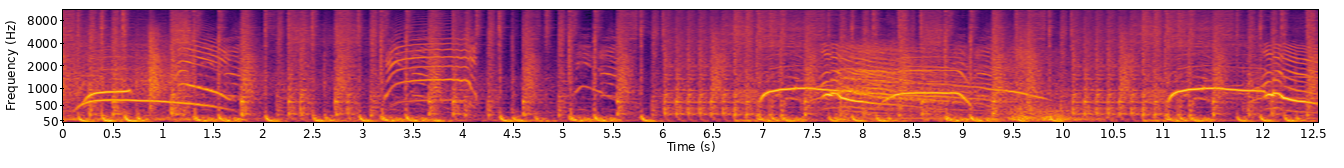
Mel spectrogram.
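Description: Dance music for a popping routine: a drum beat with several sliding tones that rise and then fall, about a second in, near four seconds, twice between seven and nine seconds, and again near the end.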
